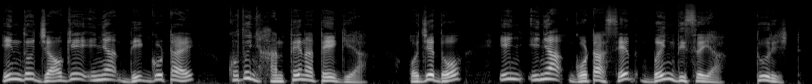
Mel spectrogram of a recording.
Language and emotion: Santali, disgusted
